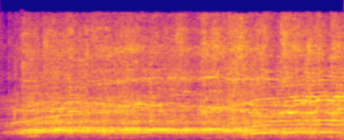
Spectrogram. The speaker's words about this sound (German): Beachbereich, ja, also die Straße hier vor der Tür ist die Logenstraße, das ist im Prinzip der Fluss, an dessen sandigen Ufer sich viele Menschen versammelt haben. Auch die können wir kurz heute Abend hören.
